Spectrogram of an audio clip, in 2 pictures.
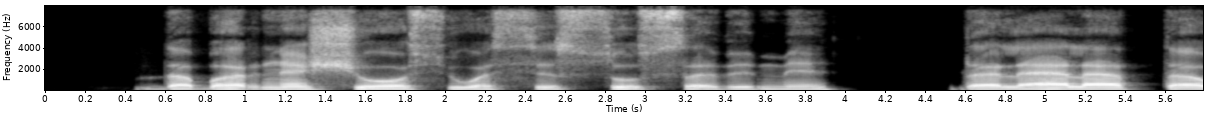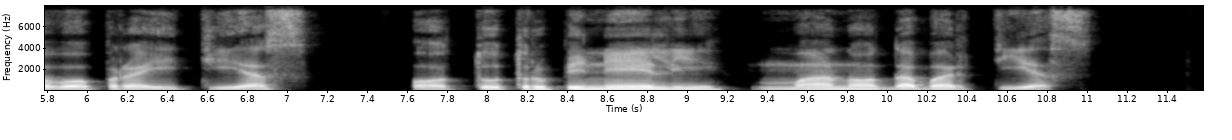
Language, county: Lithuanian, Šiauliai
